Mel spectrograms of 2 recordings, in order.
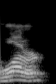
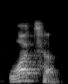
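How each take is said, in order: First: It is said in an American accent. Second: It is said in a British accent.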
